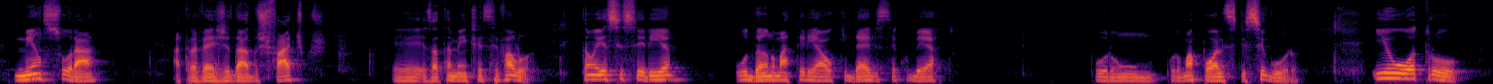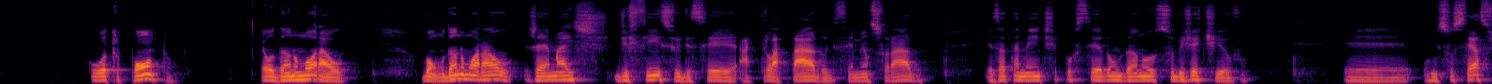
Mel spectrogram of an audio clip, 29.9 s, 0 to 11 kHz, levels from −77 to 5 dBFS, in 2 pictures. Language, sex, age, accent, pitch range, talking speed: Portuguese, male, 50-69, Brazilian, 90-110 Hz, 115 wpm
